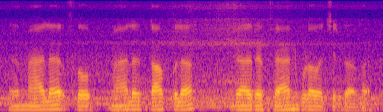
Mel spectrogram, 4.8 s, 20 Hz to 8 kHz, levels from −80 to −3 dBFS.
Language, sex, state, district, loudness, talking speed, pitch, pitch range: Tamil, male, Tamil Nadu, Kanyakumari, -18 LUFS, 115 wpm, 100 Hz, 95-100 Hz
